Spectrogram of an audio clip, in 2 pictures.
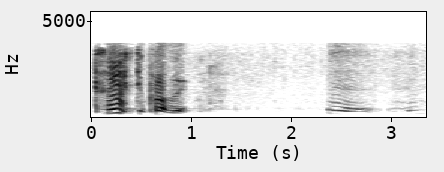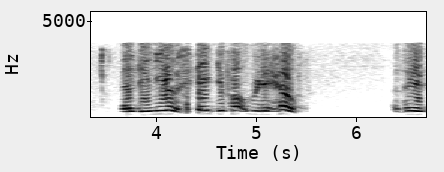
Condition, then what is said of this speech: Cerebral palsy. Another challenge is my speech impressions.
